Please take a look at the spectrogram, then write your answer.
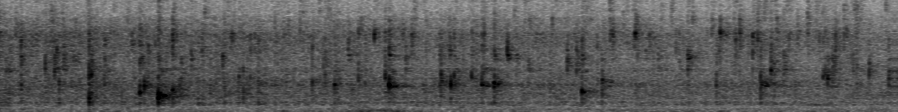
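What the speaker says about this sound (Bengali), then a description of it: "যখন ফুটবে তখন আমি আমলকিটাকে পুরো আমি গ্রেট করে নিয়ে ওর মধ্যে দিয়ে দিয়েছি।" Grated amla frying in hot oil in a pan, a close steady sizzle with crackling pops scattered throughout, fairly soft and with no voices.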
